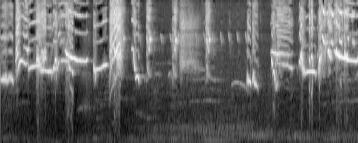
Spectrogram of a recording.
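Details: Oriental magpie-robin song meant for training birds, with loud whistled notes, harsh squawky bursts and sharp upward sweeps in broken phrases, a brief pause midway and a low hum behind.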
